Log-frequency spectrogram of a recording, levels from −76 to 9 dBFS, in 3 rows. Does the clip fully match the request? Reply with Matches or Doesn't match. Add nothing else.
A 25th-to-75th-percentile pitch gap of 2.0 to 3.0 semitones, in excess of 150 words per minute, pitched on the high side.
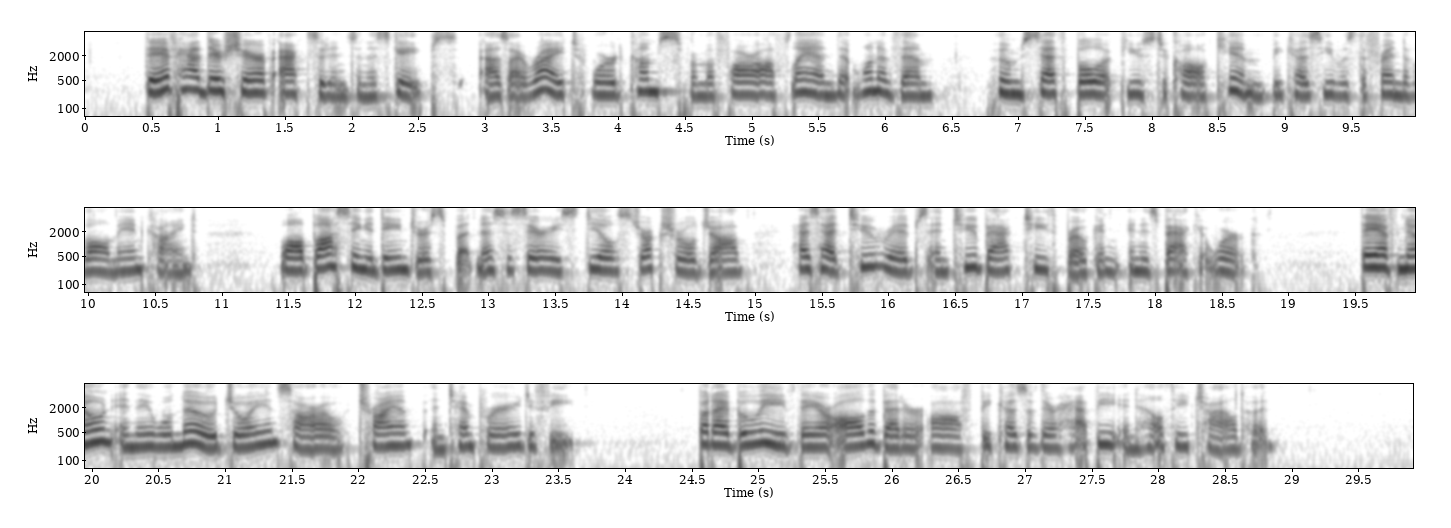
Matches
